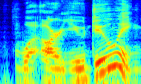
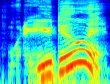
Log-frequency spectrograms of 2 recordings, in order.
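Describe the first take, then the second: First: The phrase is said slowly and carefully. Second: The phrase is said fast and run together. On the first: The speaker calls it wrong. "You don't want to say" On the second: The speaker calls it right. "You say"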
